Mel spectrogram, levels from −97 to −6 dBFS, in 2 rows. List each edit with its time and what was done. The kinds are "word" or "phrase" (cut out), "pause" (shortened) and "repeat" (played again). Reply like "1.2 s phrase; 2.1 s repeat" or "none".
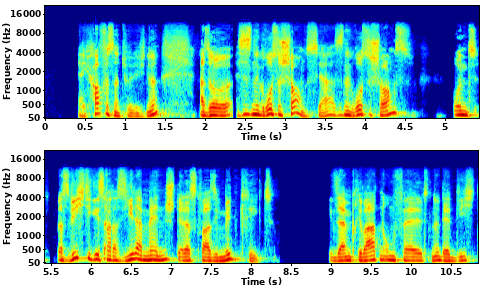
2.3 s word; 5.5 s pause; 6.2 s word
